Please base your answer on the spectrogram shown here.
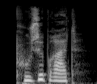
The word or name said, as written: pudsebræt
